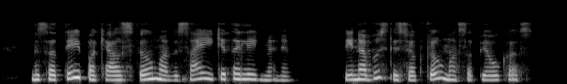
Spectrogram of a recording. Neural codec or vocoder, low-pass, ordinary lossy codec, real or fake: codec, 44.1 kHz, 7.8 kbps, DAC; 7.2 kHz; AAC, 48 kbps; fake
